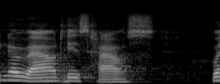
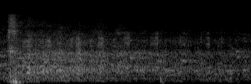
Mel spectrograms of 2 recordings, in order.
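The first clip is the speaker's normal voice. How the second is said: laugh; 10 dB quieter than usual. Real, not acted. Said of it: "I can really enjoy myself".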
